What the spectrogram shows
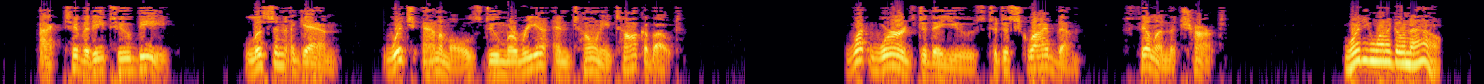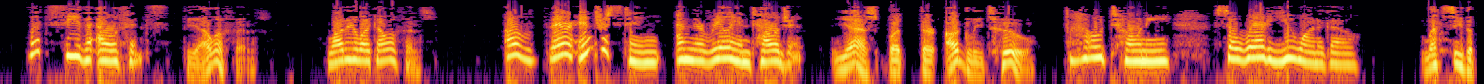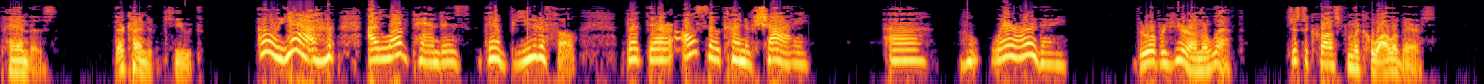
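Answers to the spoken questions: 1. Elephants and pandas
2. Elephants: interesting, intelligent, ugly; pandas: cute, beautiful, shy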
